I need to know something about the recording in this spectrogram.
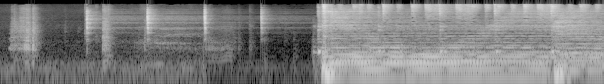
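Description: A few light clicks and knocks, then about three seconds in a backing track starts abruptly, played back from a keyboard workstation's sequencer: a full band arrangement with bass, guitar and a drum beat.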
